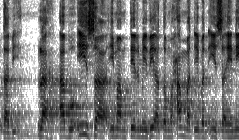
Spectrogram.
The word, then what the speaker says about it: Tirmidzi: kota sebuah daerah dan ada yang kemudian membacanya tarmid ada turmud ada tirmid jadi ada sebagian mengatakan Imam tarmadizi ada yang mengatakan Imam turmudzi ada yang mengatakan Imam Tirmidzi walaupun yang masyhur adalah Imam Tirmidzi ya dan itu yang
